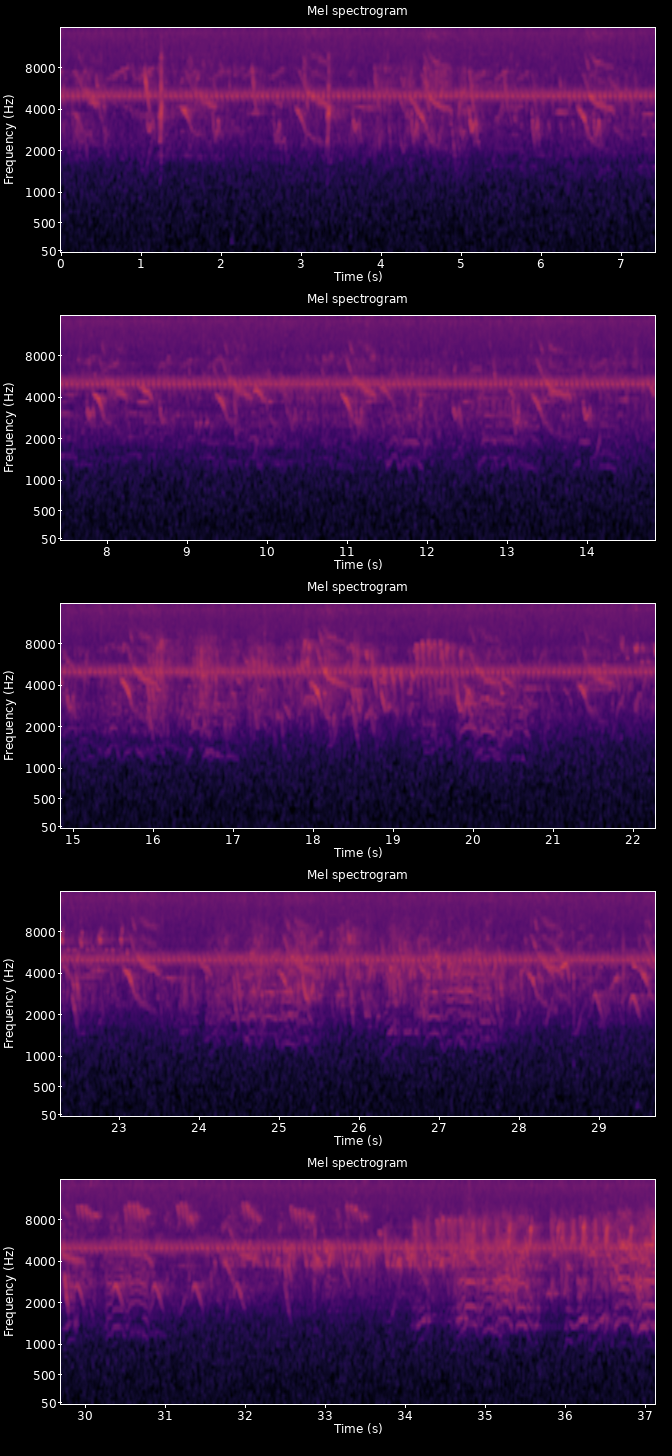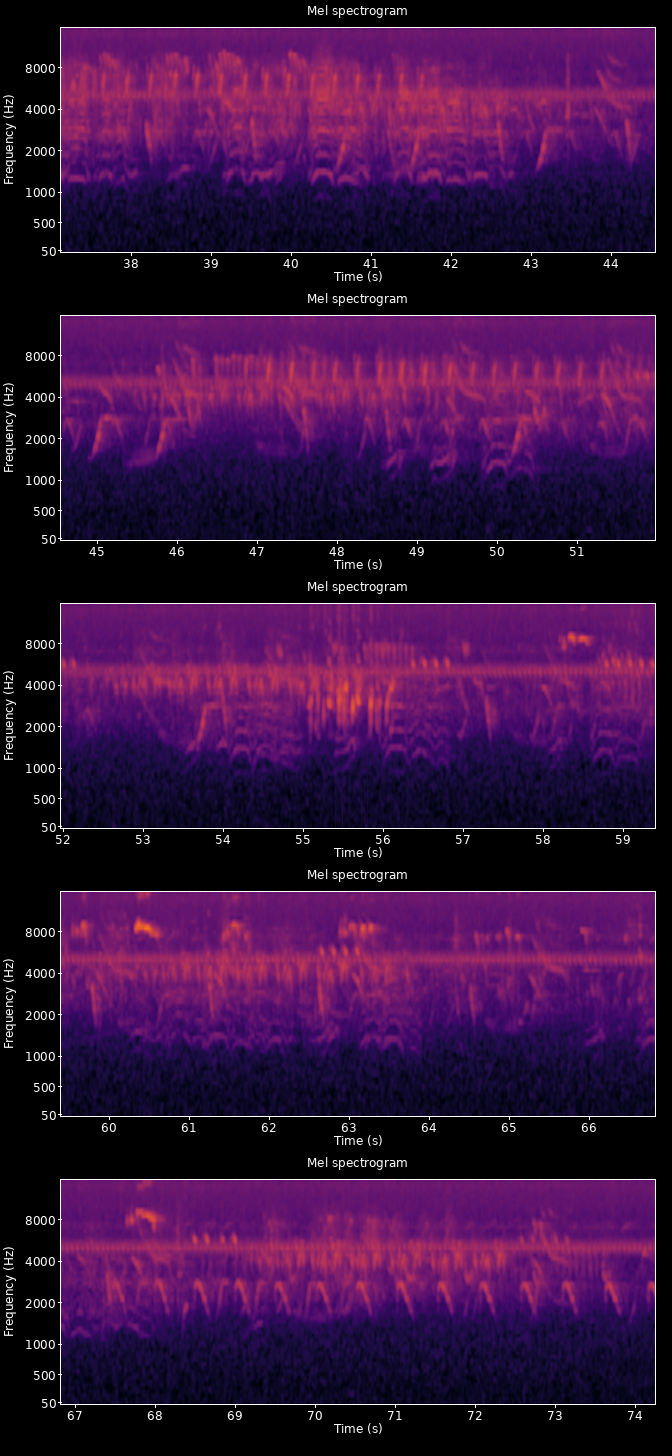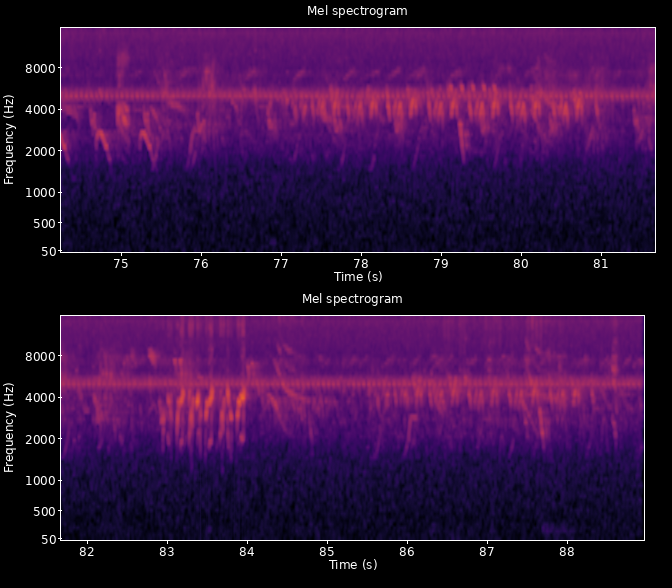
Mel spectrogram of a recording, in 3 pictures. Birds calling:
Red-faced Crombec (Sylvietta whytii), Hadada Ibis (Bostrychia hagedash), Rufous Chatterer (Argya rubiginosa), Black-backed Puffback (Dryoscopus cubla), Common Bulbul (Pycnonotus barbatus), Slate-colored Boubou (Laniarius funebris), African Goshawk (Accipiter tachiro), Southern Black-Flycatcher (Melaenornis pammelaina)

